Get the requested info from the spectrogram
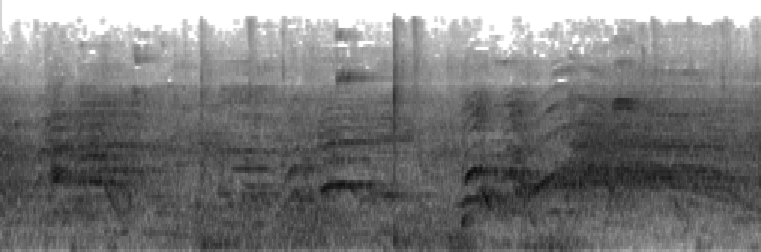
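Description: Volleyball rally in a gymnasium: the ball struck several times, with players and spectators shouting, echoing in the large hall.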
